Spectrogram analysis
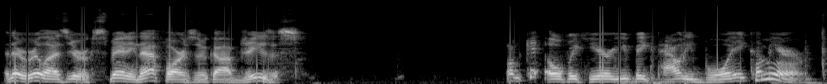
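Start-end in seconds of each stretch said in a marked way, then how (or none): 5.1-8.1 high-pitched pet-talk, rising at the end; playful high coaxing. Real, not acted. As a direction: call the pouty dog over in a raised voice. Coaxing the pouting dog over.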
